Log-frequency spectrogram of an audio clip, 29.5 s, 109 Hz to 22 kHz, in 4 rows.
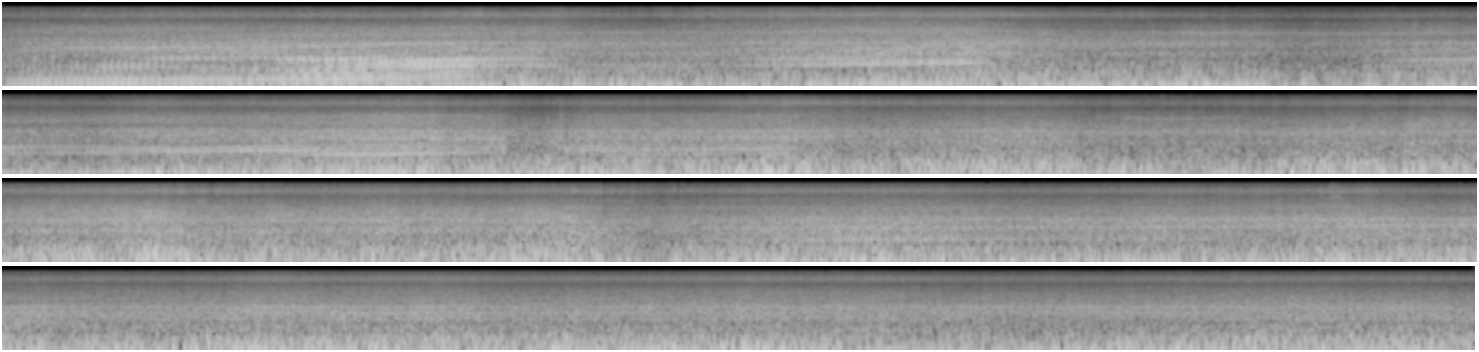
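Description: Triumph Street Triple 765 RS's inline three-cylinder engine pulling up through the gears: its pitch rises and drops back about five times in the first ten or so seconds, then settles to a steadier run with a few gentler rises. Steady wind and road rush runs underneath.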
